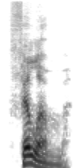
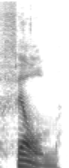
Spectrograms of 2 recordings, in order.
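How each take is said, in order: First: It is said with two syllables. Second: It is said with one syllable.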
